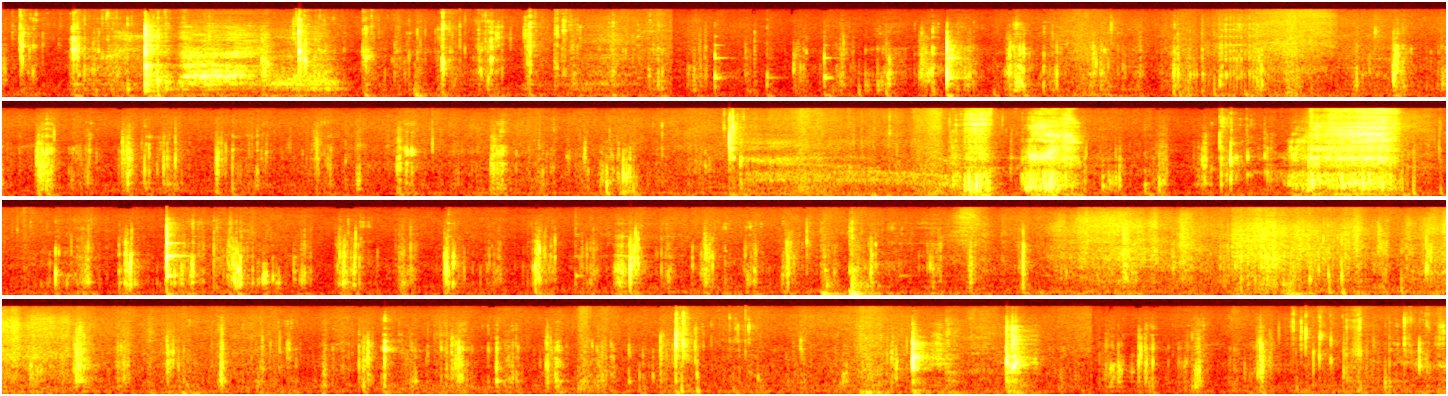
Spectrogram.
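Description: Close-miked eating sounds: a person chewing and swallowing spoonfuls of creamy rosé tteokbokki sauce, with many small clicks of a spoon against a glass bowl. There are a few louder, noisier bursts about halfway through.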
